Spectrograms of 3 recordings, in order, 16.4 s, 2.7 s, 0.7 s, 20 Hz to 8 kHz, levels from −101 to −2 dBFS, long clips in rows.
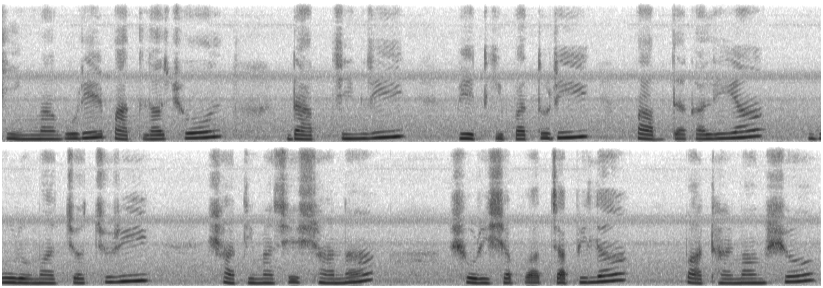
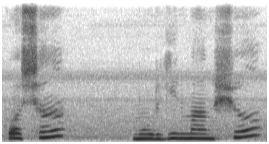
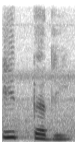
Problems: none marked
